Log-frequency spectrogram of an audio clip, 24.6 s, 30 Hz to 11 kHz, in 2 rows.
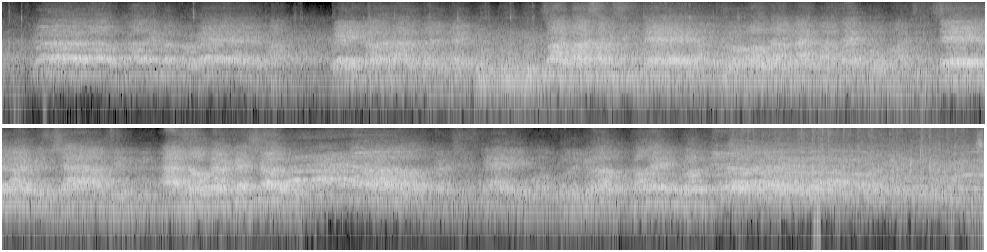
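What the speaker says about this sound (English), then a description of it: "the Pies, as they're gathering to sing the song in a moment" Collingwood AFL players and their crowd sing the club song together after a four-point win over Essendon in 2022, a loud, continuous chorus of many voices that rises and falls in phrases over steady crowd noise.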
